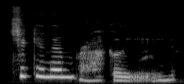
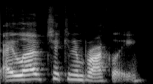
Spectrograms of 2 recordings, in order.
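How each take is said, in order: First: Whispered, savoring the words. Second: Said in the usual way. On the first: Real, not acted. Repeating her favorite order to viewers, whispered. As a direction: breathe it like a secret craving.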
